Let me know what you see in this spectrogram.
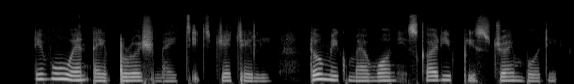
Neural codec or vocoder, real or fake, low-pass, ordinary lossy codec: codec, 24 kHz, 0.9 kbps, WavTokenizer, medium speech release version 1; fake; 10.8 kHz; none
